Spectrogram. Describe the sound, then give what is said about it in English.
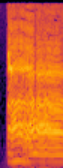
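A person screams loudly into a microphone, one sustained, strained vocal wail holding a steady pitch for nearly a second after an abrupt start, with no words spoken. “One of us was screaming into the mic.”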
